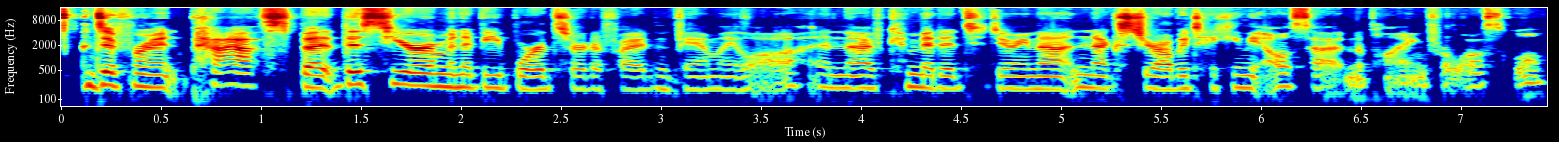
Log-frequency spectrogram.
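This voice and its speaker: A woman talks at a very fast pace. She leaves hardly any pauses. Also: medium pitch for a woman, ordinary pitch variation, big swings in loudness. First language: French. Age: middle-aged. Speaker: aspiring law student and business mentor. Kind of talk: podcast interview. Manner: hesitant, many fillers.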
